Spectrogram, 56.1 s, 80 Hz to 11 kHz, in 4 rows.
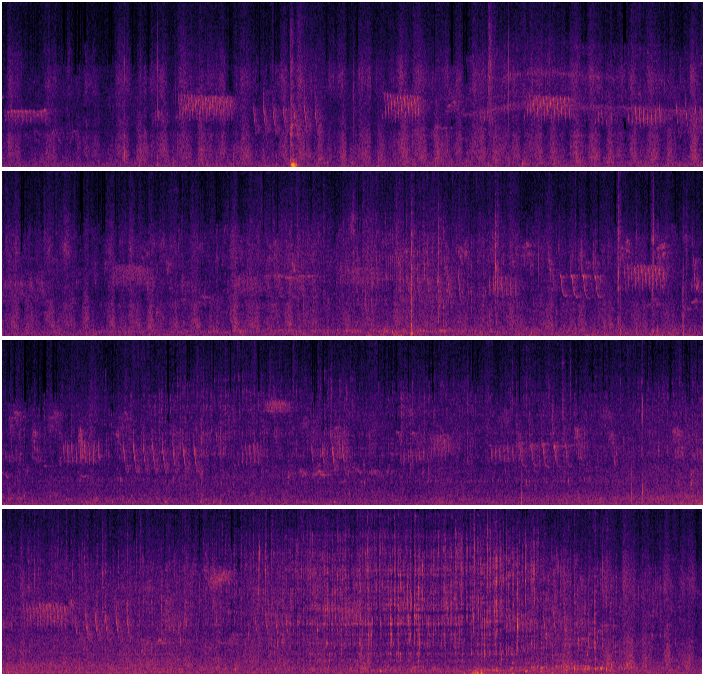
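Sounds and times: small birds chirping: 0:00.0 - 0:56.0
water splashing from fountain: 0:00.0 - 0:56.0.

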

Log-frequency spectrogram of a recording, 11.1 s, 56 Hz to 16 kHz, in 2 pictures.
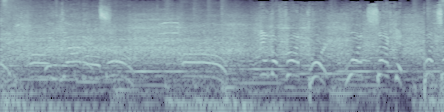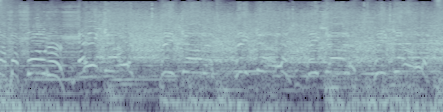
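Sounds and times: excited voices shouting: 0:00.0 - 0:11.0
music: 0:00.0 - 0:11.0.

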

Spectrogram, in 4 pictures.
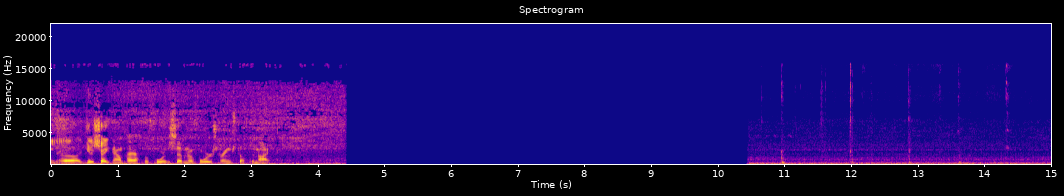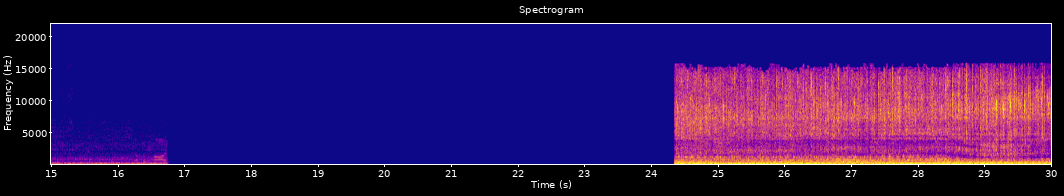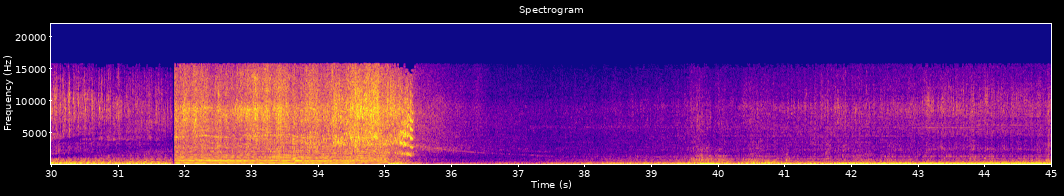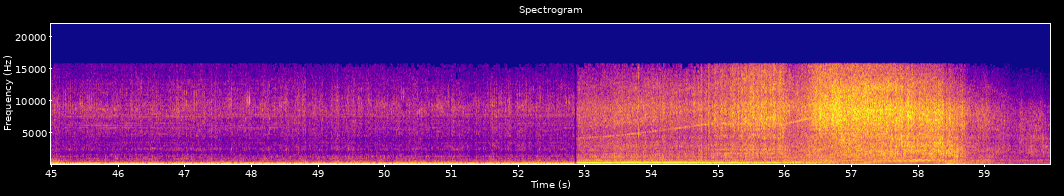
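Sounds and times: drag car engine revving: 0:00.0 - 0:04.4, 0:24.4 - 0:59.9.

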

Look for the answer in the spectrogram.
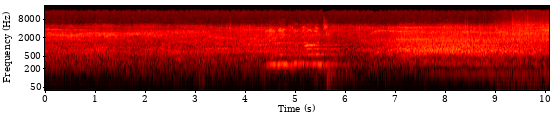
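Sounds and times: crowd noise in a hall: 0:00.0 - 0:10.0.

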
